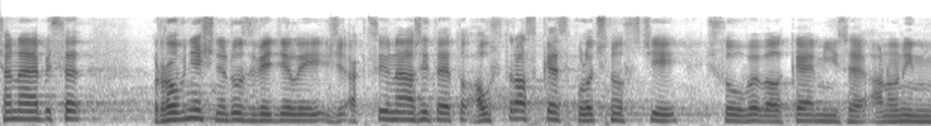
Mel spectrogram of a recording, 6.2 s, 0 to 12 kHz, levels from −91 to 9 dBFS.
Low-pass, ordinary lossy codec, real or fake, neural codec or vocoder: 7.2 kHz; AAC, 64 kbps; real; none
